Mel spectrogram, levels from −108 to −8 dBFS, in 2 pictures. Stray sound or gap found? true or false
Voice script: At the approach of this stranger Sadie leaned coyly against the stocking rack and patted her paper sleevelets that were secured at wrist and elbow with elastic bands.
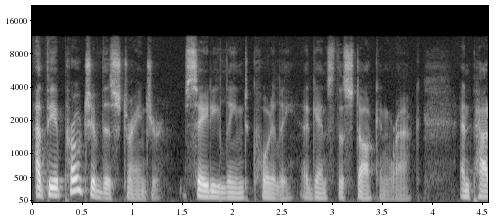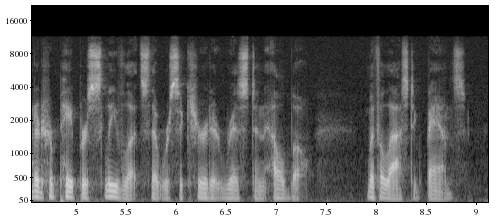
false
